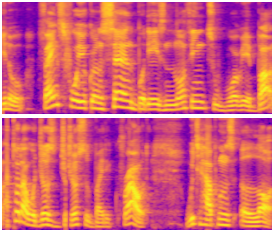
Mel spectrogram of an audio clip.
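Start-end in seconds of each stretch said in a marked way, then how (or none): none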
